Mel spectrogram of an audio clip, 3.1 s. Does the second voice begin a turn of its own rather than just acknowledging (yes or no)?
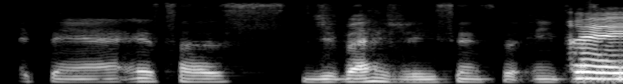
yes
